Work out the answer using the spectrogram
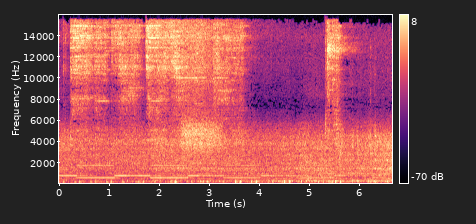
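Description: Commuter train approaching along the track, its low pulsing rumble growing louder until it draws level near the end. An electronic two-tone warning, high and low taking turns about every 0.7 seconds, sounds throughout, as from a railway level-crossing alarm.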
